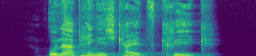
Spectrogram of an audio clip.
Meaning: war of independence, revolutionary war
- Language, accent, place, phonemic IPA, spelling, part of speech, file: German, Germany, Berlin, /ˈʊnʔaphɛŋɪçkaɪ̯t͡sˌkʁiːk/, Unabhängigkeitskrieg, noun, De-Unabhängigkeitskrieg.ogg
